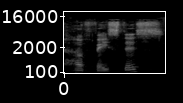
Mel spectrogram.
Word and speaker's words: Hephaestus: Yo, I legit don't know how to pronounce this name. Okay, it's Hephaestus. Hephaestus.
